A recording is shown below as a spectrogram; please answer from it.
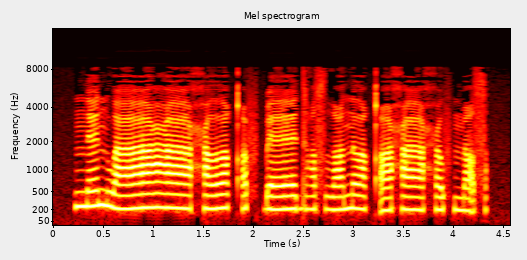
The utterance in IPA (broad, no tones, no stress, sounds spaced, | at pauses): n ɛ n w aː ʕ aː ħ ʌː qʼ ə f ɓ ɛː dʱ ə sˤ ðˤ e n ʌː qʼ a ħ aː ħ ʊ f m ɛ sˤ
